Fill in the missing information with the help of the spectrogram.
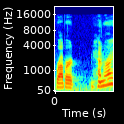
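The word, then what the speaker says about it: Robert Henri: She helped connect him with Robert Henry, is that how you pronounce it?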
